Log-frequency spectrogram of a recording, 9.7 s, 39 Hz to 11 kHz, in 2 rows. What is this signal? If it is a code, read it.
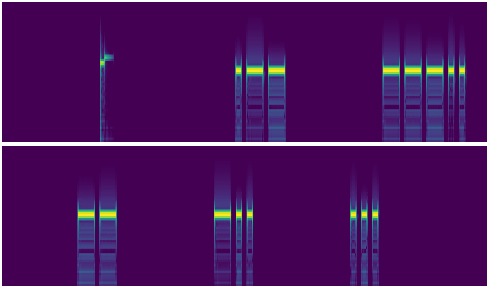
Morse code, heard as a keyed tone, about 22 wpm, spaced as for 8 wpm, 700 Hz. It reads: W8MDS
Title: USA Call Signs - 6x Character Spacing - 22wpm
